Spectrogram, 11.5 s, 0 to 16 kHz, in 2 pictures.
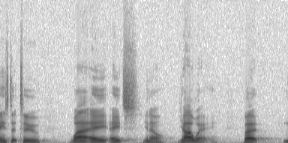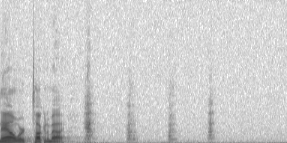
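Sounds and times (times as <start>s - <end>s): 
speech: 0.0s - 7.6s
soft breathy exhalations voicing a name: 7.2s - 10.2s.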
